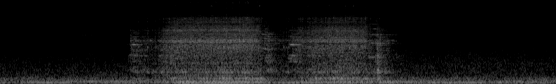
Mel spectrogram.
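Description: A sewing machine stitches two layers of fabric for a Japanese cloth bag along a quarter-inch seam. Its fast, buzzing needle run lasts a couple of seconds, with a slight dip midway, over a low room hum.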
